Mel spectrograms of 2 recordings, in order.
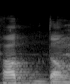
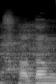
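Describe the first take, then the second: First: The d sound is held long and doubled. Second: The d sound is short and single. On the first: The speaker calls it right. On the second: The speaker calls it wrong. "না, সদং নয়"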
